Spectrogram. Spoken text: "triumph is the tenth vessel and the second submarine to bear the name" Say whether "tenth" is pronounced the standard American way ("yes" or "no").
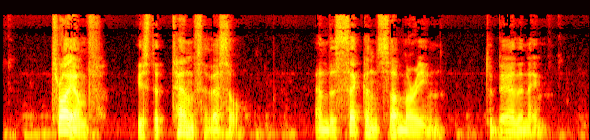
yes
